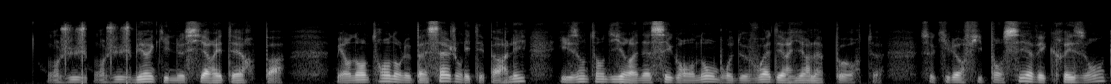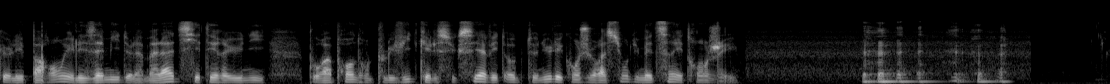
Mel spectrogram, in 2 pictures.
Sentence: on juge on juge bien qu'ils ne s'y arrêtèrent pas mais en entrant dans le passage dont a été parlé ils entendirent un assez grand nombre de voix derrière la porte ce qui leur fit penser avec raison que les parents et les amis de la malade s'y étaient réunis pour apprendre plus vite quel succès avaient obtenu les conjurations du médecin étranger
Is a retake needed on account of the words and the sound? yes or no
yes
